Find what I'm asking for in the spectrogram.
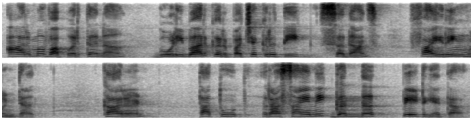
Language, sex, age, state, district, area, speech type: Goan Konkani, female, 30-45, Goa, Canacona, rural, read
